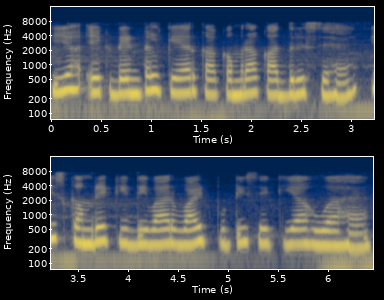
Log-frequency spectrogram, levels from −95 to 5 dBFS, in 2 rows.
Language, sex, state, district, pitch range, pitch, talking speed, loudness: Hindi, female, Jharkhand, Palamu, 245-270 Hz, 255 Hz, 175 wpm, -14 LUFS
